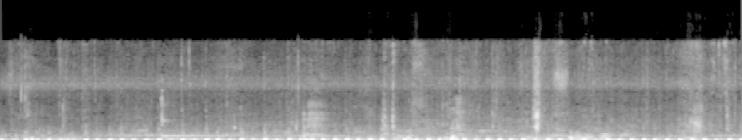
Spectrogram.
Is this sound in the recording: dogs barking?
no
